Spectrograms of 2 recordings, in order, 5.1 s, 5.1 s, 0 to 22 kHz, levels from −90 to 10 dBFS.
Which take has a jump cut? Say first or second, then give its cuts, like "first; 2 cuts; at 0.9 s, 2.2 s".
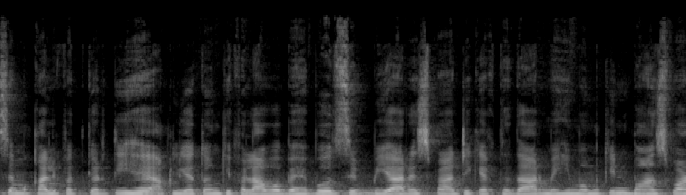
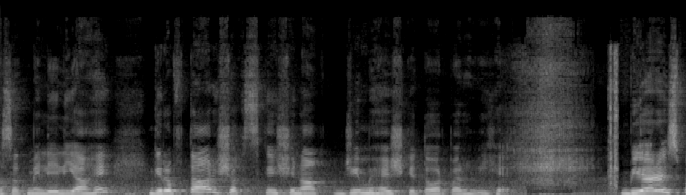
second; 1 cut; at 3.9 s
